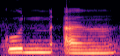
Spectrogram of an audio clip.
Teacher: Jadi cara bacanya nunnya dibaca jelas, kun'al ya, tidak boleh ditahan, cukup ditekan saja. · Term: idhar hakiki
